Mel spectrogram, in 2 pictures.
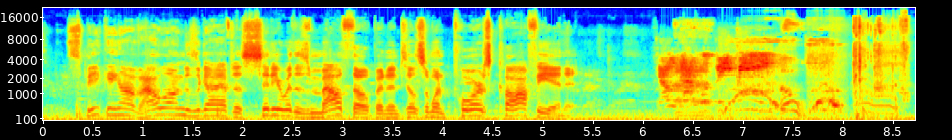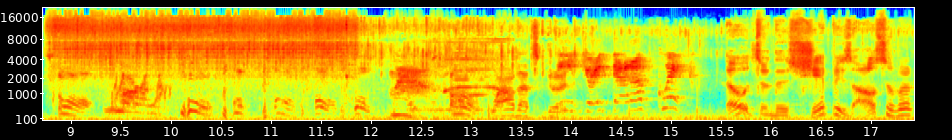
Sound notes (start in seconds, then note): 8.8 the ship turns on a full-blast stream of coffee; 12.9 gulping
